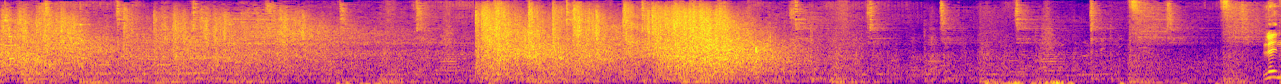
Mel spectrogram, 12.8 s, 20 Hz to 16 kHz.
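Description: Troops firing guns in the game Total War Shogun 2: distant crackling volleys and scattered gunfire, with heavier bursts of massed fire midway and faint battlefield noise throughout.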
